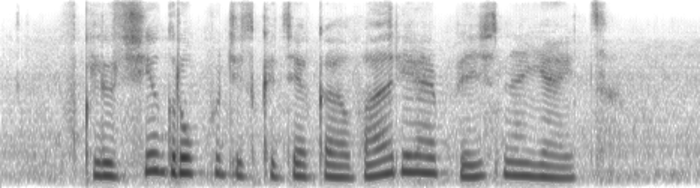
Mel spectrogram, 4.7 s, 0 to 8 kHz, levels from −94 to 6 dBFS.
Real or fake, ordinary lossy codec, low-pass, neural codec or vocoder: fake; none; none; codec, 16 kHz, 4 kbps, X-Codec, HuBERT features, trained on LibriSpeech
